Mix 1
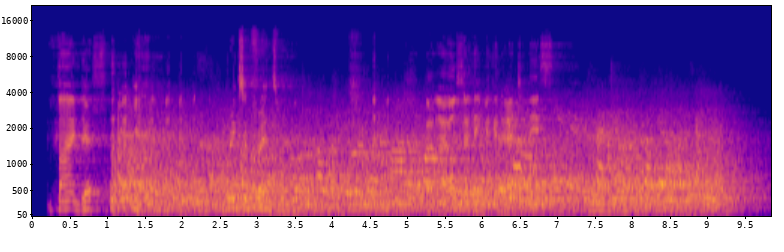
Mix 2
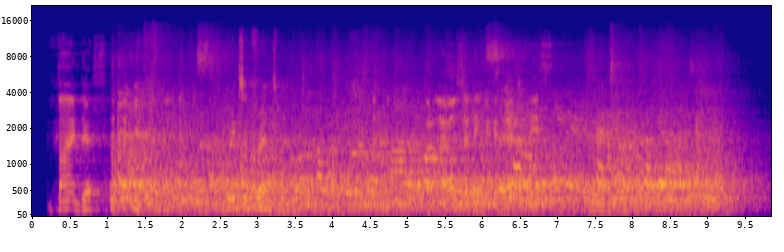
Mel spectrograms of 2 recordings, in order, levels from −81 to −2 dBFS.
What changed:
background: remove low-pass 2.2 kHz 12 dB/octave; master: add peaking EQ 630 Hz +4 dB 0.2 oct

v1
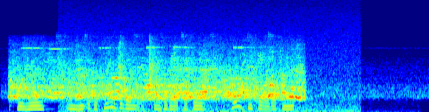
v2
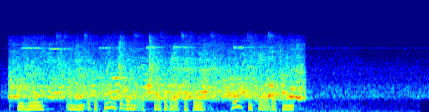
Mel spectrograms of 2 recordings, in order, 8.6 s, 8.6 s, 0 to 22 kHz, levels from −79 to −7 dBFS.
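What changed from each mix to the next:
speech +4.0 dB; second sound -11.0 dB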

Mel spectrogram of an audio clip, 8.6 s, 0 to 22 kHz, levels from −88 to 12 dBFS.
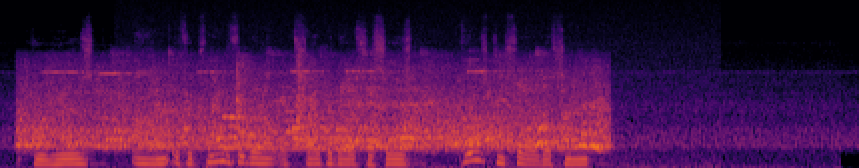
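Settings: speech: remove distance through air 440 m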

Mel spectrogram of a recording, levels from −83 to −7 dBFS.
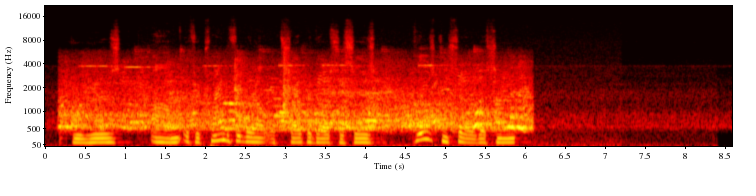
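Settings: first sound: send -9.5 dB

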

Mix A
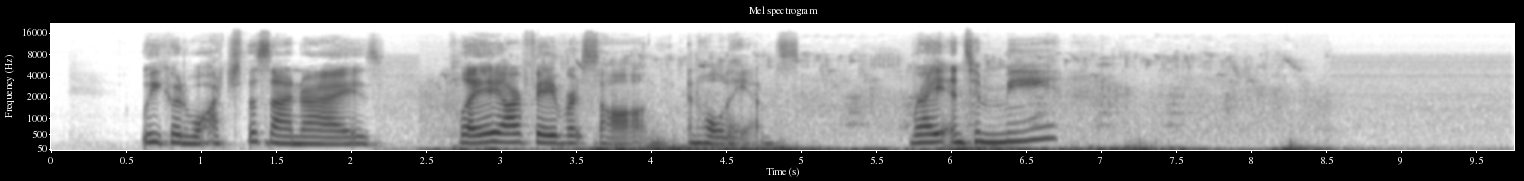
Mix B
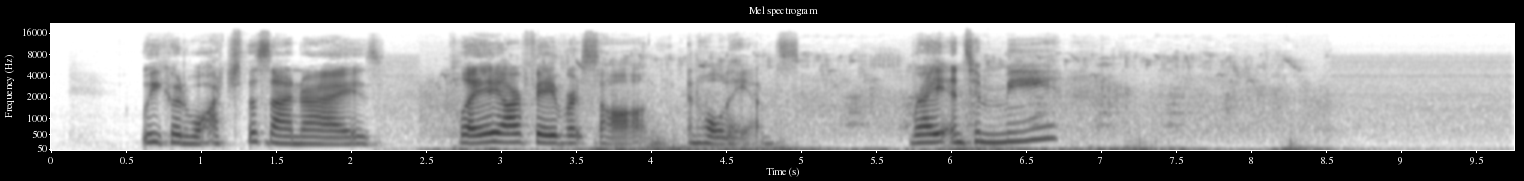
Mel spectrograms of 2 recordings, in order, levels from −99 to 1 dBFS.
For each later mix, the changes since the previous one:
master: add tone controls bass -14 dB, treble -2 dB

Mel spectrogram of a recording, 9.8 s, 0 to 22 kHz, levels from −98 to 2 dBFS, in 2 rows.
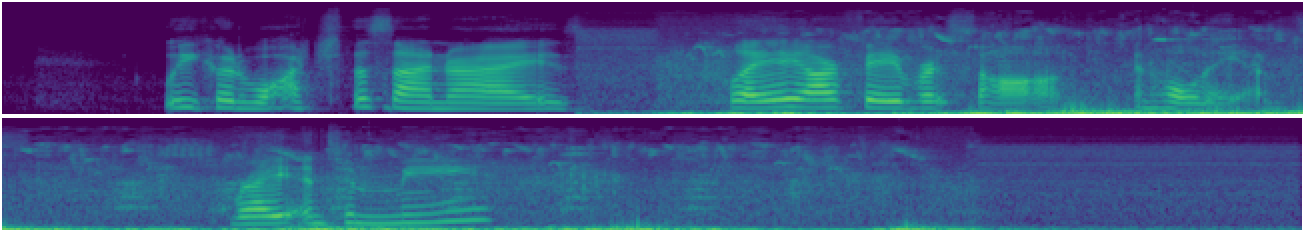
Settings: speech: add three-band isolator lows -24 dB, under 390 Hz, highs -23 dB, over 2.4 kHz; master: add tone controls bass +14 dB, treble +2 dB

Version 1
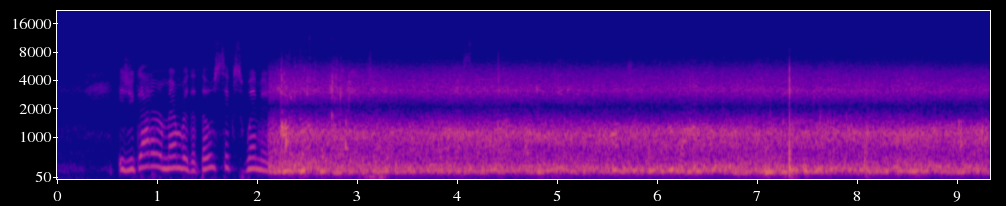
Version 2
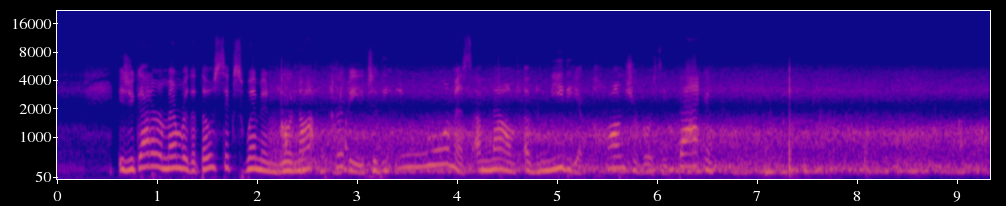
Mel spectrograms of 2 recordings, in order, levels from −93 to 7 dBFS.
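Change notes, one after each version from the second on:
speech +11.0 dB; background -6.5 dB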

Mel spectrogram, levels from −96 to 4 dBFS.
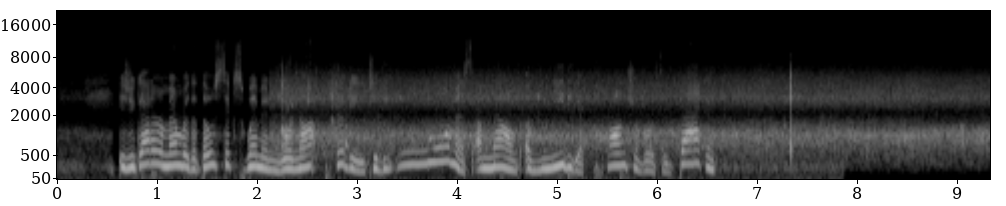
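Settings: speech: add resonant high shelf 1.7 kHz -8.5 dB, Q 1.5; background: add high-pass 630 Hz 24 dB/octave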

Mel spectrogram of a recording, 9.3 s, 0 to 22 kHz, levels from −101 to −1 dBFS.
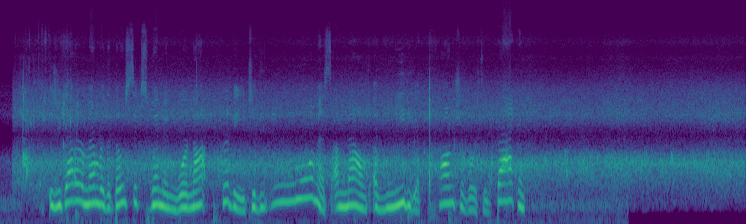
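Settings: background: entry -1.95 s; master: remove distance through air 62 m

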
